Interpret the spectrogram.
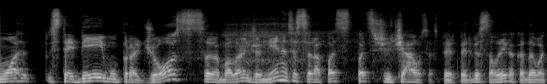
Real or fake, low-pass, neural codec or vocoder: real; 14.4 kHz; none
